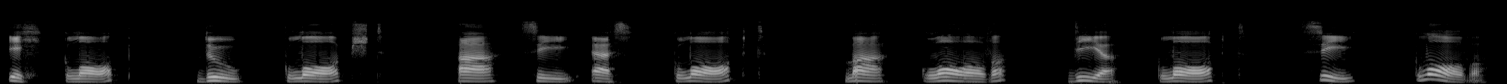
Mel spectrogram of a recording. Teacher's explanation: The V sound that we see in the infinitive has changed to a B everywhere except before that ending E.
